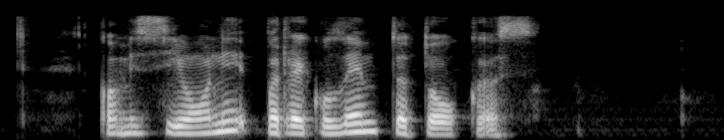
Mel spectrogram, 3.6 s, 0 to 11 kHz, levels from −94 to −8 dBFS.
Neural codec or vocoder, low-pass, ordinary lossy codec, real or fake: codec, 16 kHz, 2 kbps, FunCodec, trained on LibriTTS, 25 frames a second; 7.2 kHz; AAC, 64 kbps; fake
